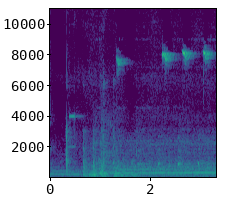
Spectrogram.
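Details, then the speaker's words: Scanner running: quiet motor hum with short, high, thin squeaks repeating a few times a second as the carriage moves; plasticky rubbing sound, more than one squeak. "Oh, there's more than one squeak on the scanner alone. Did you hear that? Ooh, ooh, ooh, sound like that sort of pitch, that lower pitch. It sounds like plasticky sort of rubbing sound, like a plastic sound."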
